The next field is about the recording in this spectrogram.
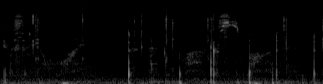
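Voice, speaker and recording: A soft-spoken woman whispering. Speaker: ASMR creator. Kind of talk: soft-spoken ASMR narration. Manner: soft close-mic ASMR whisper. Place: home room.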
